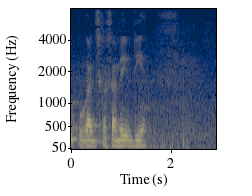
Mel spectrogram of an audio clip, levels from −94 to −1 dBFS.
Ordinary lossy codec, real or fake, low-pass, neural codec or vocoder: none; real; none; none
